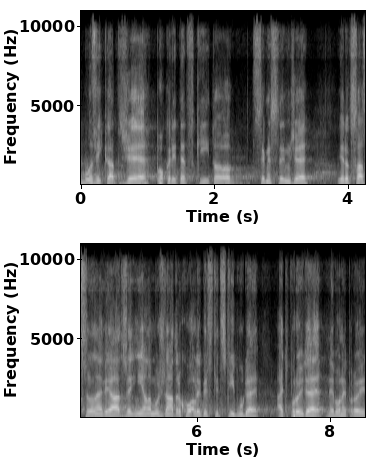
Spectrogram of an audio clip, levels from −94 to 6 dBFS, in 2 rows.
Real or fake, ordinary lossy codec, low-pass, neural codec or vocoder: fake; Opus, 24 kbps; 9.9 kHz; vocoder, 22.05 kHz, 80 mel bands, Vocos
